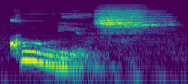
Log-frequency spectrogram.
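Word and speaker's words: κύριος: decir el señor es la palabra griega para señor así se pronuncia curioso hacíamos sauro a jesús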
